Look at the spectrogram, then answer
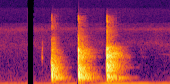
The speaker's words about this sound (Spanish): El coyote se había comido a la gallina cuando ya estaba terminando, que tocan a la puerta.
